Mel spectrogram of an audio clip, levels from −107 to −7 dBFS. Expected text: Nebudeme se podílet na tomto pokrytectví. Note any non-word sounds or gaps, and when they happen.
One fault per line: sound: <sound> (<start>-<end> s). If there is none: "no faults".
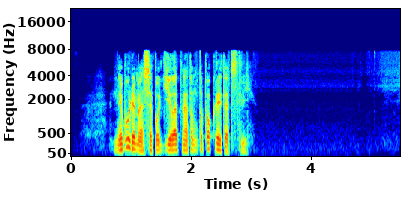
no faults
